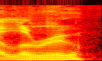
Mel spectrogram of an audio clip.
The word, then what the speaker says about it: La Roux: How do you say La Roux? Is that how you say? Oh yeah, La Roux.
